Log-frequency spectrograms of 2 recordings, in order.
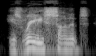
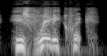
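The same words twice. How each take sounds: First: Said in the usual way. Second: Really drawn out high and slow; stress on really. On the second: Shown as a demonstration. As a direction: lean hard into "really", slower, pitch up. Ominous build-up about the killer.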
